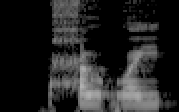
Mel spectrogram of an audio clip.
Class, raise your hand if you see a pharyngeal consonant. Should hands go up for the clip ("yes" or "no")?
yes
